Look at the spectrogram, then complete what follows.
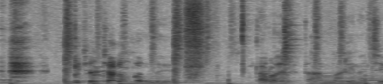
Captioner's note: sniffle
